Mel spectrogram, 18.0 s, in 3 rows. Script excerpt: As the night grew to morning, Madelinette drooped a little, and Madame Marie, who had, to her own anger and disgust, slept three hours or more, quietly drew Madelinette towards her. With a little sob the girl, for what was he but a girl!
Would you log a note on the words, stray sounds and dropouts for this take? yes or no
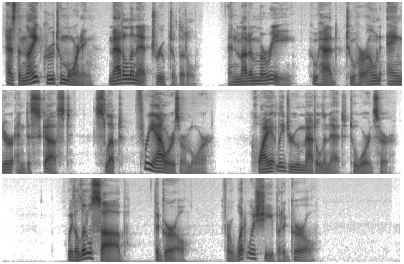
yes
